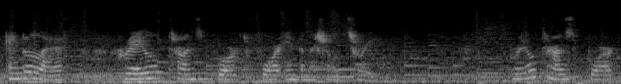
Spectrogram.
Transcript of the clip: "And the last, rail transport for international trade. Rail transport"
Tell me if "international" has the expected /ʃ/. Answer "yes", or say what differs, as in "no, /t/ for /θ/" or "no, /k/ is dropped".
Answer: yes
